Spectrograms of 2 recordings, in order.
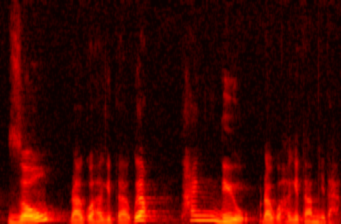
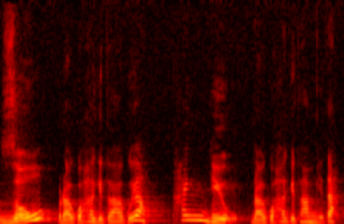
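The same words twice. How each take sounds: The two takes are said the same way.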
